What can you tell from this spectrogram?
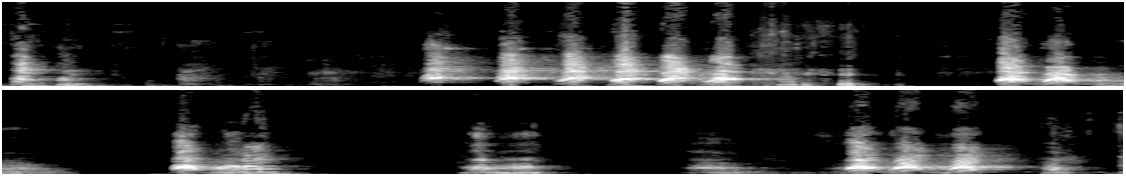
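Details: Welsh Terrier puppy, new to the family and nervous of an unfamiliar guitar, barking in bursts: a rapid run of sharp barks, then single and paired yaps every second or two, with faint human voices between.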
